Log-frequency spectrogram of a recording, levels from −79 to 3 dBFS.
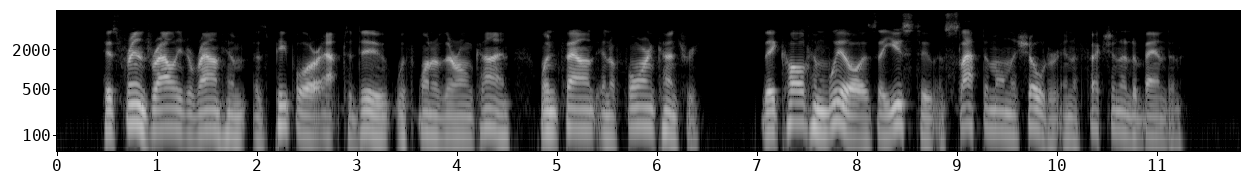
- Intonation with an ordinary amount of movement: Yes, average, 4.2 semitones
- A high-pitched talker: No, low, 110 Hz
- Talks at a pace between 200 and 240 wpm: Yes, fast, 205 wpm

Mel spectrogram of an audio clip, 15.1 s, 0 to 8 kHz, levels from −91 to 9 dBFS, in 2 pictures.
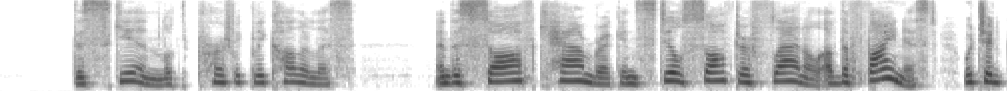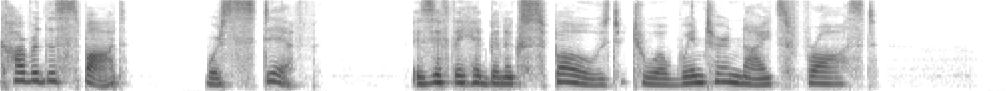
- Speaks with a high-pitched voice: Yes, high, 195 Hz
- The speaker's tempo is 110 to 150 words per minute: Yes, slow, 135 wpm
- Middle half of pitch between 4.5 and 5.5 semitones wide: Yes, average, 4.8 semitones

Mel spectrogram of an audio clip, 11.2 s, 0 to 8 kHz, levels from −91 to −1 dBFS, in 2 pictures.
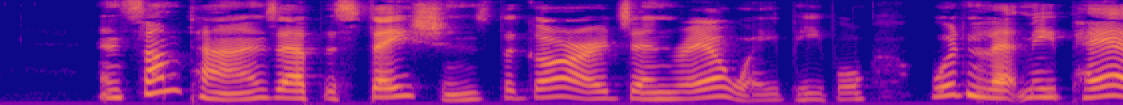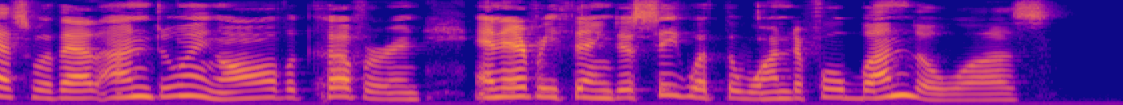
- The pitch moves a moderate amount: Yes, average, 4.5 semitones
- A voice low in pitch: No, high, 225 Hz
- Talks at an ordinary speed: Yes, average, 150 wpm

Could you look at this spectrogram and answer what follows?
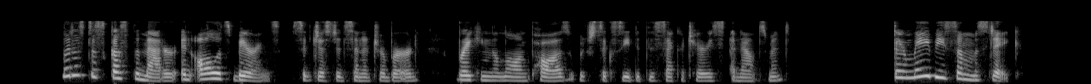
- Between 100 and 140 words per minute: No, average, 160 wpm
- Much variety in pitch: Yes, wide, 7.7 semitones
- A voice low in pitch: No, medium, 185 Hz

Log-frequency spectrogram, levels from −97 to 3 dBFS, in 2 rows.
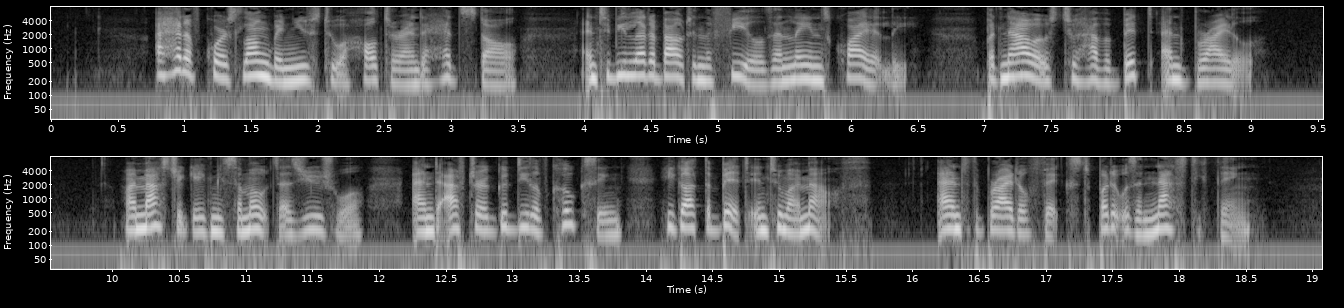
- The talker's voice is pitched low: No, high, 215 Hz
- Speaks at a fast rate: Yes, fast, 210 wpm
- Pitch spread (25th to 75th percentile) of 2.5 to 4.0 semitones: Yes, average, 3.4 semitones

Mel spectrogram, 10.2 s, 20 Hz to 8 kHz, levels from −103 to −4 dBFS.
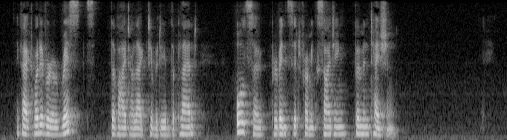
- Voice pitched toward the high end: No, medium, 155 Hz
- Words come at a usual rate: No, slow, 95 wpm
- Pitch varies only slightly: Yes, narrow, 2.0 semitones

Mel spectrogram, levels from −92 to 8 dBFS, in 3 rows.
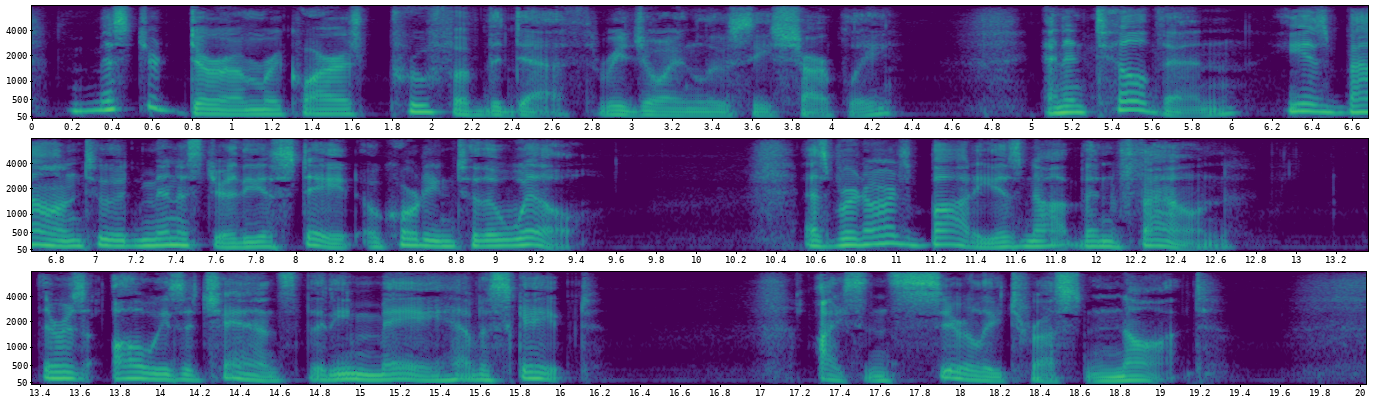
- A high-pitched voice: No, medium, 140 Hz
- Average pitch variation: No, wide, 6.4 semitones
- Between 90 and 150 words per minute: Yes, slow, 135 wpm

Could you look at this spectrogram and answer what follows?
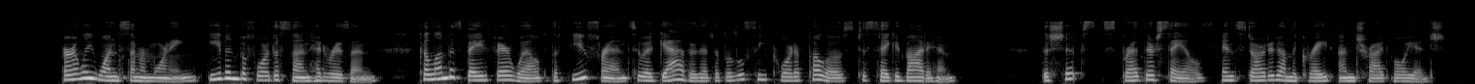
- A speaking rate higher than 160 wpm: Yes, average, 180 wpm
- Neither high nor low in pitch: Yes, medium, 180 Hz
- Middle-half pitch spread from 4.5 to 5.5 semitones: Yes, average, 5.0 semitones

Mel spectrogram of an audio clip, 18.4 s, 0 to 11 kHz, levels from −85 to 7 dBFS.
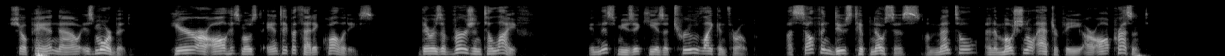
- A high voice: No, medium, 155 Hz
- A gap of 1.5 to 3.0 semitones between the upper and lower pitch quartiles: No, average, 5.1 semitones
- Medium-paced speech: No, slow, 115 wpm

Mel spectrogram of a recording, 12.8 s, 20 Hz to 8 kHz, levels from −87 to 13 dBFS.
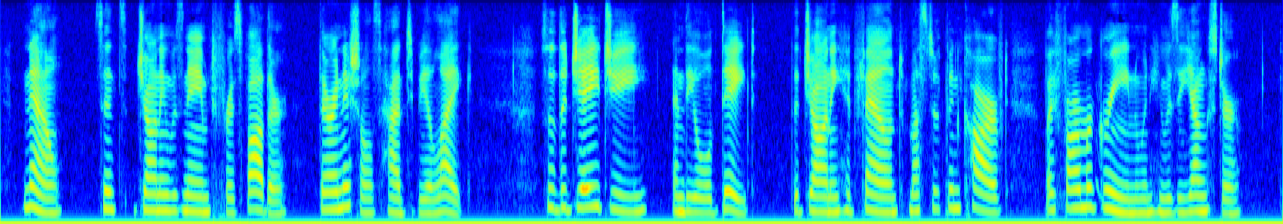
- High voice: Yes, high, 205 Hz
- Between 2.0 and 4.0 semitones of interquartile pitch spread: Yes, average, 3.3 semitones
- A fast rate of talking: No, average, 180 wpm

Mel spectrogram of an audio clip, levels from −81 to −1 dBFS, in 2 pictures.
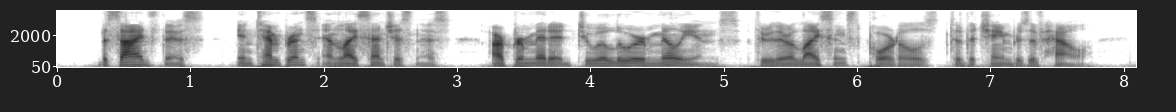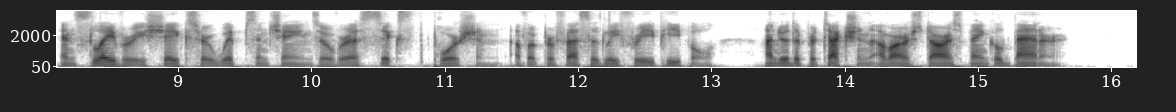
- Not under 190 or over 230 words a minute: No, average, 165 wpm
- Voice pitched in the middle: No, low, 100 Hz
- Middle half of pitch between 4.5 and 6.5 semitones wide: No, average, 3.7 semitones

